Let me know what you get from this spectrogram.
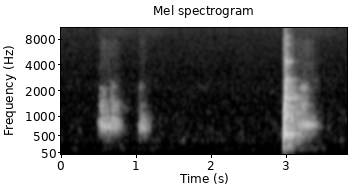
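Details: Six-week-old blenheim Cavalier King Charles Spaniel puppies Roman and Blue, born November 14, 2022, in a home puppy pen: two soft short yips, a pause, then one sharper, louder bark with a brief tail.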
